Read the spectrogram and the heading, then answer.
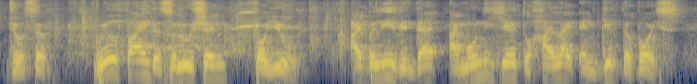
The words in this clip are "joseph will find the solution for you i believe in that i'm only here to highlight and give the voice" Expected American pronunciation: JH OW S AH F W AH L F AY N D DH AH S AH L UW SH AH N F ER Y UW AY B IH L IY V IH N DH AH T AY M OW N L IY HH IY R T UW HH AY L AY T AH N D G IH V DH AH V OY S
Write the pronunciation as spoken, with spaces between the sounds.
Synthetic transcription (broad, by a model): JH OW S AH F W AH L F AY N D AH S AH L UW SH AH N F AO Y UW AY B IH L IY V IH N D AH T AY M OW N L IY HH IY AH T UW HH AY L AY T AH N G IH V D AH V OY S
